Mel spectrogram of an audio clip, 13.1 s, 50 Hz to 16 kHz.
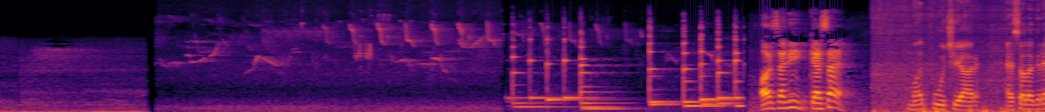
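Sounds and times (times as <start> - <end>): birds chirping: 2.0 - 9.3
melodic phone ringtone: 6.3 - 9.4.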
